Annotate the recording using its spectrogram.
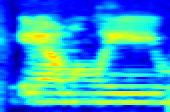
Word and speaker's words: Amalie: We always say Amalie rhymes with family. So there you have it. – It's just that easy, yeah. Right? Amalie like family.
